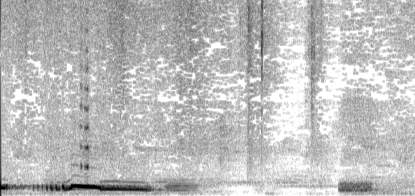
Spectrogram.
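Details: Spotted dove singing: a rapid stutter of coos runs into a long, smooth note that falls away, followed by a softer, blunt closing coo.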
